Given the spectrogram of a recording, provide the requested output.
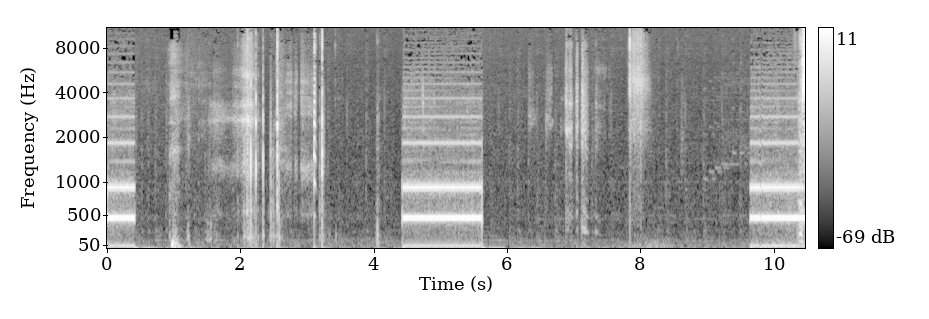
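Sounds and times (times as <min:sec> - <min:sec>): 
telephone ringing in a hotel room: 0:00.0 - 0:00.4, 0:04.4 - 0:05.6, 0:09.6 - 0:10.4.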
